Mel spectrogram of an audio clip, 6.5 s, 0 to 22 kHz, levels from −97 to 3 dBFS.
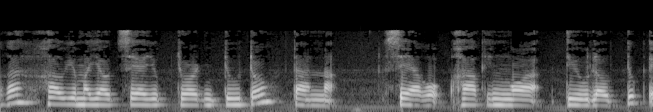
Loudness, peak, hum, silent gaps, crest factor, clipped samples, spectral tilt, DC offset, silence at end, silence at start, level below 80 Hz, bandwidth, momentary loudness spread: -24 LUFS; -4 dBFS; none; none; 20 dB; under 0.1%; -6.5 dB/octave; under 0.1%; 0 s; 0 s; -60 dBFS; 8.2 kHz; 6 LU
